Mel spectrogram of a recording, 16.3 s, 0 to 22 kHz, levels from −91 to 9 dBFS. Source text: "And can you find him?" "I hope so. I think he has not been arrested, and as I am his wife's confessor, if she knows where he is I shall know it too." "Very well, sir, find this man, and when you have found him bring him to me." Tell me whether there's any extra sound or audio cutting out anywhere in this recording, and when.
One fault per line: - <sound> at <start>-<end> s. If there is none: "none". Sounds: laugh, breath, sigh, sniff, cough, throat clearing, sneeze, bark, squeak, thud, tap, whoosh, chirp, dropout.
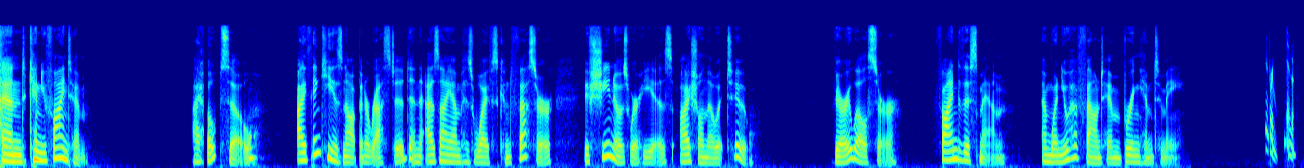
- dropout at 2.5-2.6 s
- chirp at 15.8-16.2 s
